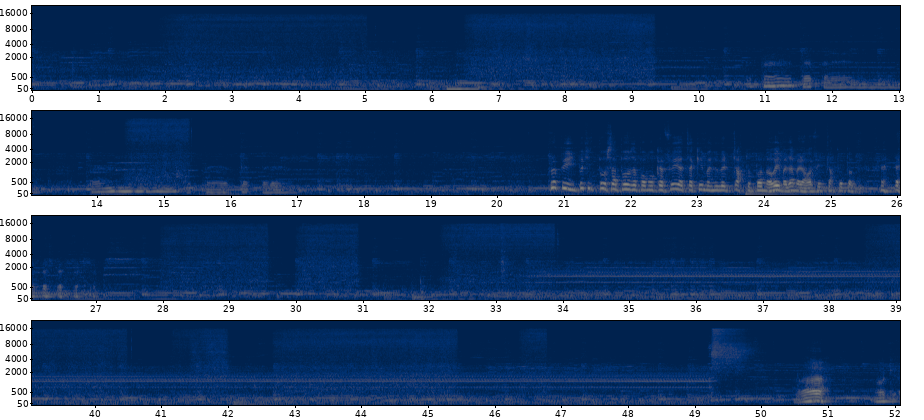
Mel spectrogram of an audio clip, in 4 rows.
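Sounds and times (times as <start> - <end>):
background music: 0.0 - 52.0
air hiss bursts: 1.7 - 5.2, 6.2 - 9.5, 14.4 - 15.5, 27.8 - 31.2, 32.1 - 36.5, 38.4 - 50.2
small motor whining: 1.7 - 5.2, 32.1 - 49.2.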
